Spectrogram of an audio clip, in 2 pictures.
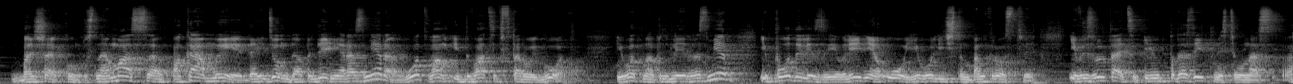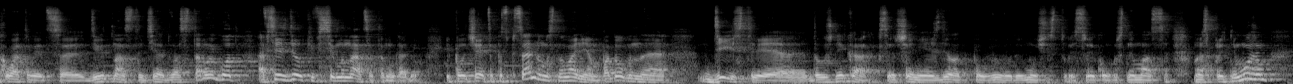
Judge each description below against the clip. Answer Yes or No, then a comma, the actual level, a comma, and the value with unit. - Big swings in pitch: Yes, wide, 8.1 semitones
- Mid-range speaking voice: No, low, 130 Hz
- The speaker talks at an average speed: Yes, average, 150 wpm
